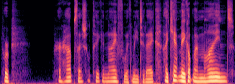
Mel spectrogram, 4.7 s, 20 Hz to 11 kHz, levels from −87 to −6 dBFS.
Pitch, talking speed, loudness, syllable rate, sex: 140 Hz, 215 wpm, -18 LUFS, 5.4 syllables/s, male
